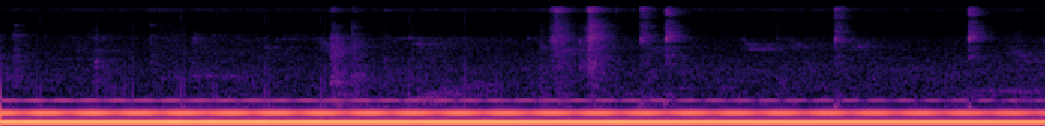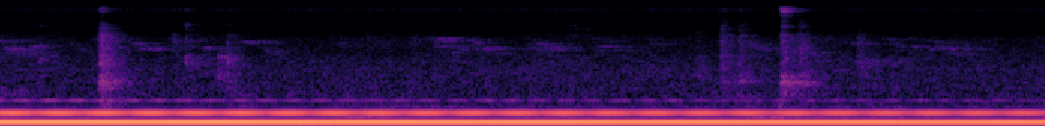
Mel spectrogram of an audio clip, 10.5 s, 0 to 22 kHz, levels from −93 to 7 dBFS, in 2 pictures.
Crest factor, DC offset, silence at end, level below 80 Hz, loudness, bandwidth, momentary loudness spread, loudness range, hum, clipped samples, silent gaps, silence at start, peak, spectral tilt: 8 dB; under 0.1%; 0 s; -66 dBFS; -17 LUFS; 0.9 kHz; 7 LU; 5 LU; none; under 0.1%; none; 0 s; -8 dBFS; -12.5 dB/octave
